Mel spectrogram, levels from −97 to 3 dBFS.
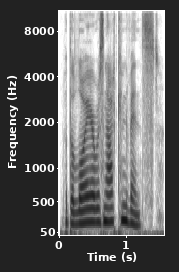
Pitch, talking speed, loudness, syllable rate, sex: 190 Hz, 230 wpm, -13 LUFS, 6.3 syllables/s, female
